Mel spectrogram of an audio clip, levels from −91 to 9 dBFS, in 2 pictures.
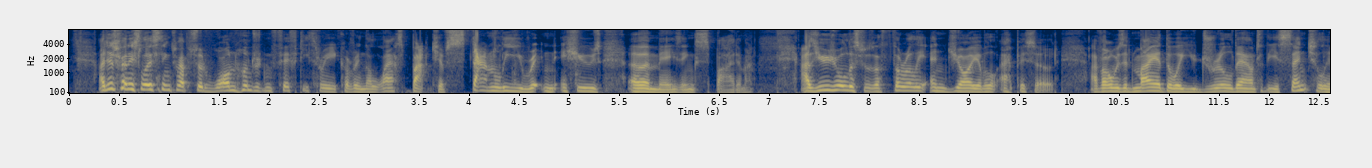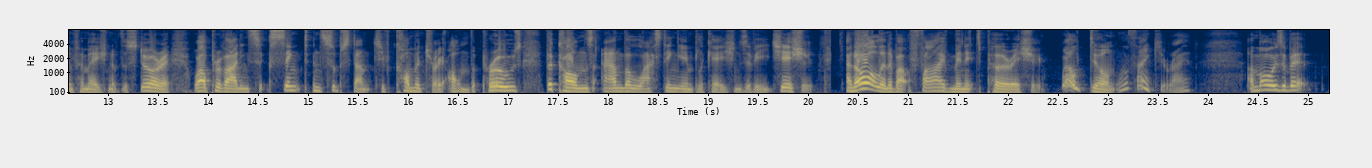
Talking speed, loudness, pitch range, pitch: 190 wpm, -20 LUFS, 130-170 Hz, 150 Hz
